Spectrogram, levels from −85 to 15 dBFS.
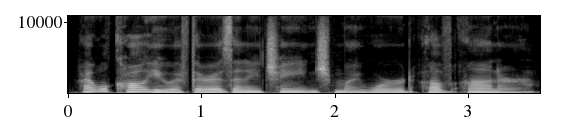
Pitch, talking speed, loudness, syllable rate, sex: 205 Hz, 220 wpm, -14 LUFS, 5.5 syllables/s, female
